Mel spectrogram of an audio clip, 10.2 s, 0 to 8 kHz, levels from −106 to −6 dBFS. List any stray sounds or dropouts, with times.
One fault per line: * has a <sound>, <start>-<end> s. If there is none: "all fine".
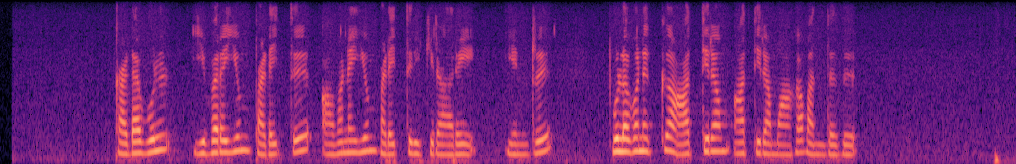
all fine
